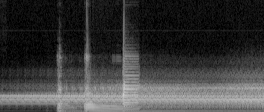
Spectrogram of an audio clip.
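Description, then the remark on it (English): A guitar effects unit with a feedback circuit pushed into self-oscillation: a few sharp plucked attacks swell into a loud, sustained droning howl of stacked tones that holds steady without any voices. “Oh, self-oscillating.”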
